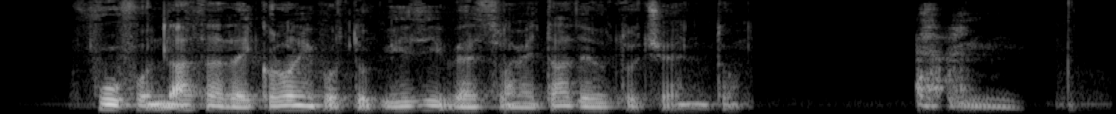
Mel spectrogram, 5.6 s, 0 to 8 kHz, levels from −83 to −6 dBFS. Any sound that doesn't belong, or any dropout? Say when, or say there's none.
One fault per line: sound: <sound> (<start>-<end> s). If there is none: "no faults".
sound: throat clearing (4.6-5.1 s)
